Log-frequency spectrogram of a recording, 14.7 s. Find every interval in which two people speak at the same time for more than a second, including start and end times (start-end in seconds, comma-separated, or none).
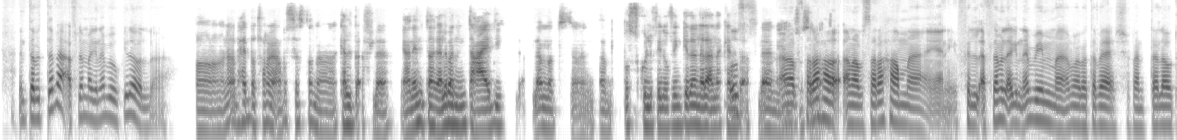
9.0-10.4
